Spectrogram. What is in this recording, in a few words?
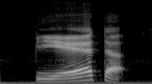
"biede", Chinese; 别 的; other; specifier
